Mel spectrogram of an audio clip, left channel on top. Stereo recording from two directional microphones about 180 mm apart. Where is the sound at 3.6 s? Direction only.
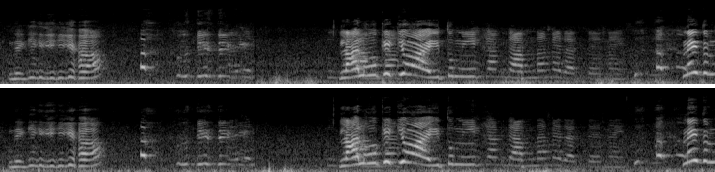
15° right (ahead or behind).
